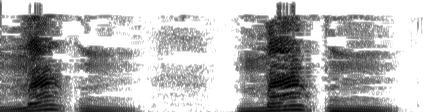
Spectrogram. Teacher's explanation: ten 这个音啊在念弱音的时候啊用鼻音出来比较快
